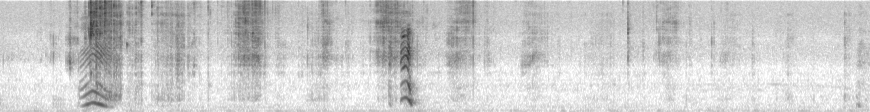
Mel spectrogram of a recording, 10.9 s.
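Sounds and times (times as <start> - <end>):
bag of Harvest Cheddar Sun Chips crinkling open: 0.7 - 9.2.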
